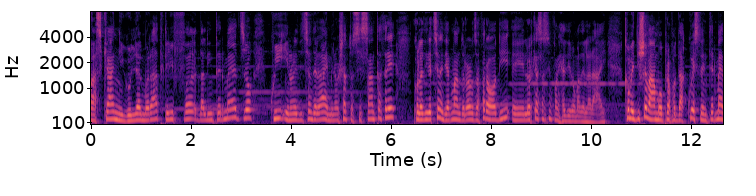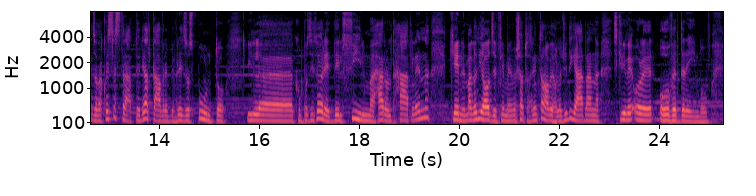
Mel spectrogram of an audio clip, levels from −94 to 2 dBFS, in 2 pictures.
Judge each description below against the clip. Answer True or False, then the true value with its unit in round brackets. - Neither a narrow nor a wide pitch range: True (4.2 semitones)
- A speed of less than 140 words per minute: False (150 wpm)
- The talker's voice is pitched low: False (165 Hz)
